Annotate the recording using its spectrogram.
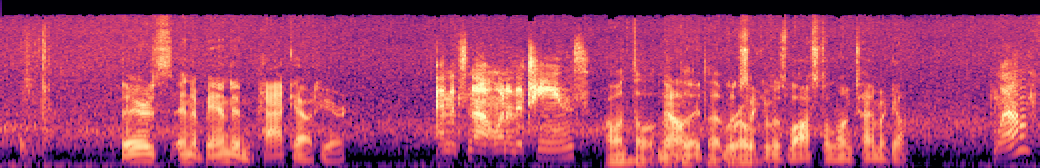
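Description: A man speaks calmly over a walkie-talkie.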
